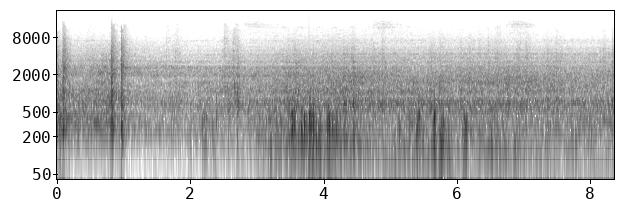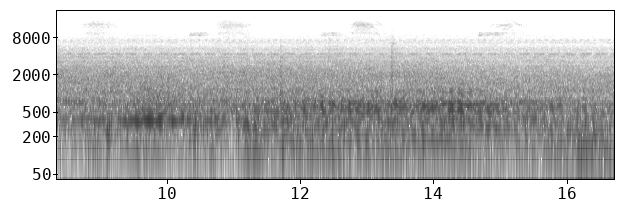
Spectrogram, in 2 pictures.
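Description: A passenger train rumbles away into the distance.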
